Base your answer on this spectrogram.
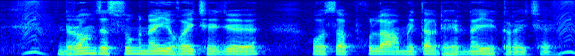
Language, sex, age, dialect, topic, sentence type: Maithili, male, 18-24, Bajjika, agriculture, statement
